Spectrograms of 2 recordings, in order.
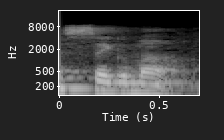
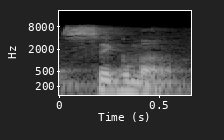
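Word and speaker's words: σ: और इसको हम क्या प्रोनाउंस करते हैं? सिग्मा. क्या प्रोनाउंस करते हैं? सिग्मा.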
